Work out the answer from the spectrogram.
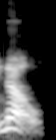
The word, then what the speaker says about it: know: We say I know. So all words that start with KN, we only pronounce the N. The K is silent.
